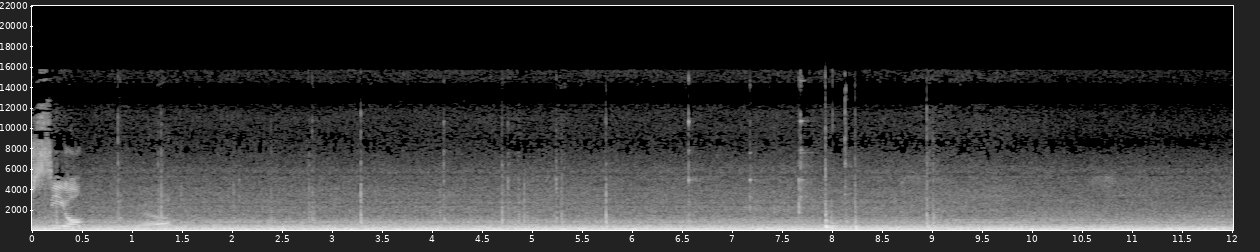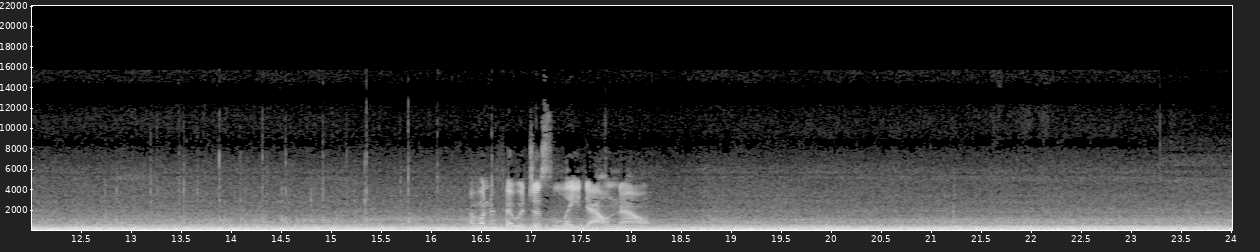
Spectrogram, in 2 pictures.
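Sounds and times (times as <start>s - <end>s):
low mechanical hum: 0.0s - 24.0s.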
